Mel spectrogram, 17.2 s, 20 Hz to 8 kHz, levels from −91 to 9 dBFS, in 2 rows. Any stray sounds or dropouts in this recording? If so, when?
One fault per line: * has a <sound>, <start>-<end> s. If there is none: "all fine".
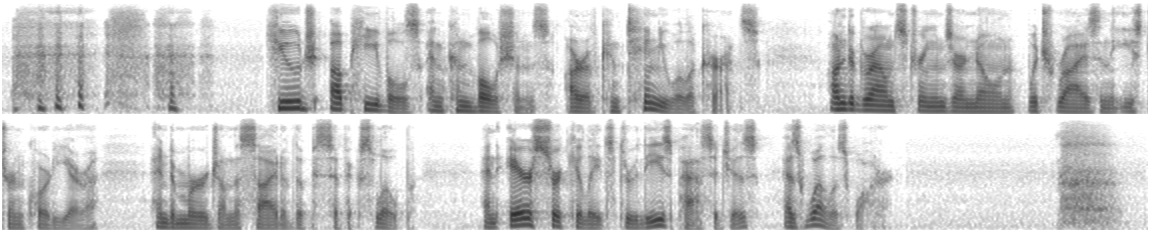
* has a laugh, 0.1-1.6 s
* has a breath, 16.5-17.1 s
